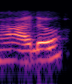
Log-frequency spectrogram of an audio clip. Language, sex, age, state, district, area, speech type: Urdu, male, 18-30, Uttar Pradesh, Gautam Buddha Nagar, urban, conversation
